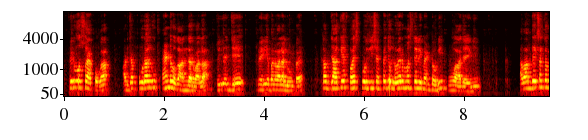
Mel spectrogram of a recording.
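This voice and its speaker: A man's voice: high voice, low-quality recording. A young man with an Indian accent teaching sorting algorithms, explaining each step and thinking aloud as he goes. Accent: Indian English. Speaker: computer science tutor. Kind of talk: lecture on sorting in Hindi-English mix.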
